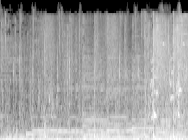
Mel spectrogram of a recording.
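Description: Small chihuahua-like dogs in Spyro the Dragon Reignited yip and bark in quick repeated bursts over looping game music, fairly faint within the mix.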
